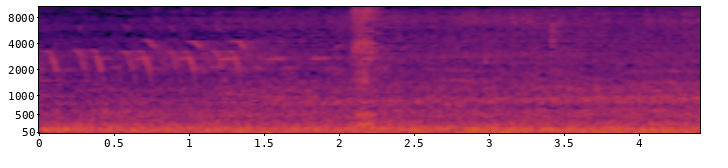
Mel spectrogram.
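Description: Small bird chirping a quick run of about seven short, high, falling notes, then a single click about two seconds in, over a steady low background rumble.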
